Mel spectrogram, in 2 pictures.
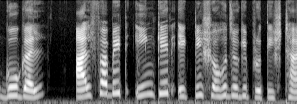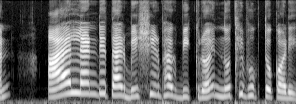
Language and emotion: Bengali, neutral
